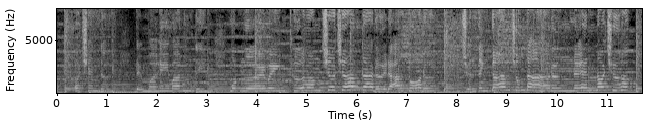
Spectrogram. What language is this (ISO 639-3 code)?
vie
